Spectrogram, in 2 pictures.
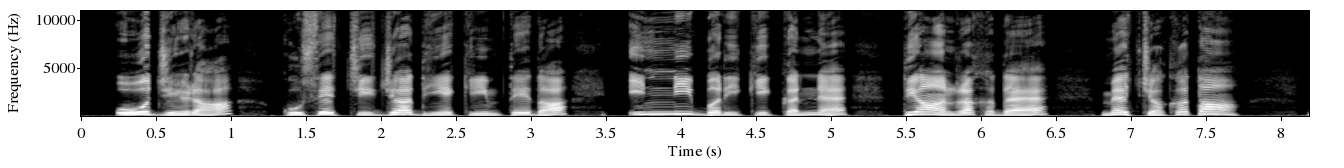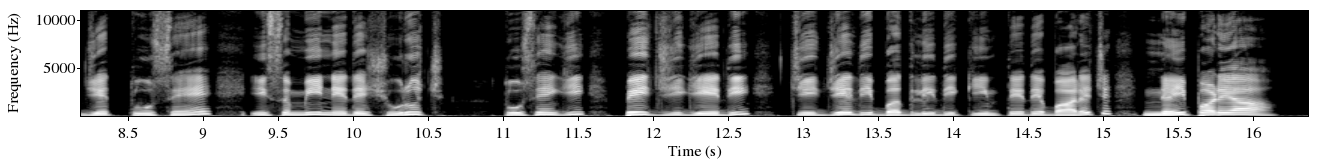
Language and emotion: Dogri, surprised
